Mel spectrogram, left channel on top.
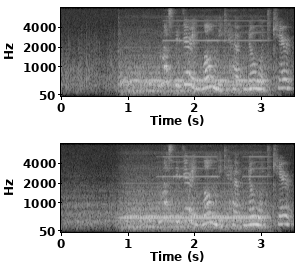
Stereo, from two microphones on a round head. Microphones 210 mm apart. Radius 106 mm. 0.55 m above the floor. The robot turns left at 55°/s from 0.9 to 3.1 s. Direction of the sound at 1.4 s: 5° left.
